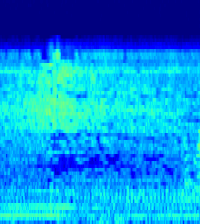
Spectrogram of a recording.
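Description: A steady low machine hum that runs unchanged throughout, with a brief soft hiss about half a second in.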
